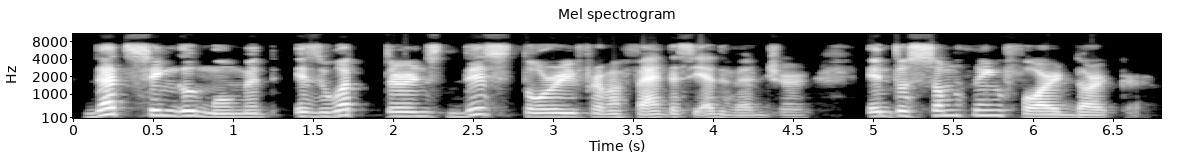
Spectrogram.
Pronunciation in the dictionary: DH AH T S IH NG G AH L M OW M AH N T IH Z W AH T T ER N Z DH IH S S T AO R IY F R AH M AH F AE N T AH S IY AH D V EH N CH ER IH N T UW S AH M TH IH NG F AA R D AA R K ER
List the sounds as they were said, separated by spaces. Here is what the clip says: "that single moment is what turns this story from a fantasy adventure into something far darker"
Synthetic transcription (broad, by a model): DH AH T S IH NG G AH L M OW M AH N T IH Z W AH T T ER N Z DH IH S S T AO R IY F R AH M AH F AE N T AH S IY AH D V EH N CH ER IH N T UW S AH M TH IH NG F AA R D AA R K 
